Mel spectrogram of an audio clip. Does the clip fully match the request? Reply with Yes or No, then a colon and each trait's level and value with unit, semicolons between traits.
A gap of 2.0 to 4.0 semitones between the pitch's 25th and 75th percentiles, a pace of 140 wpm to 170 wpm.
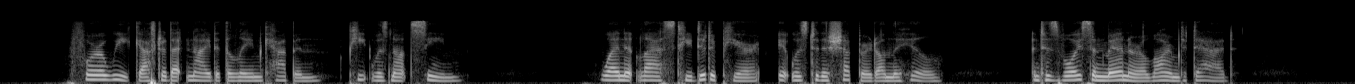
Yes: average, 2.8 semitones; average, 155 wpm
